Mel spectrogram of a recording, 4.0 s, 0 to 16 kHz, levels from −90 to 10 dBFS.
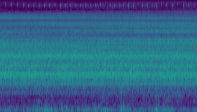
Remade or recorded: recorded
